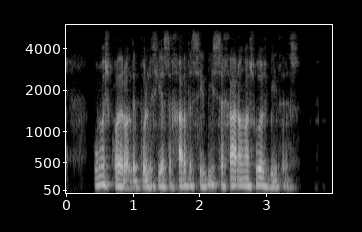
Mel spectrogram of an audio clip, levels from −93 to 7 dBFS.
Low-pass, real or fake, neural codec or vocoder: 5.4 kHz; fake; codec, 16 kHz, 16 kbps, FunCodec, trained on LibriTTS, 50 frames a second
